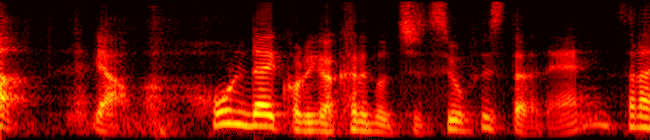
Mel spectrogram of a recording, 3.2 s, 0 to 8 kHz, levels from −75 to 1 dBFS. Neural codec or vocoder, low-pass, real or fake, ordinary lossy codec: codec, 16 kHz, 0.3 kbps, FocalCodec; none; fake; none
